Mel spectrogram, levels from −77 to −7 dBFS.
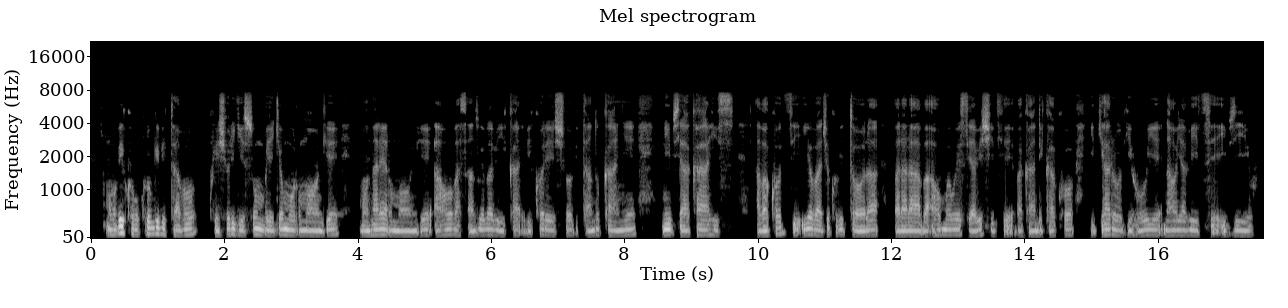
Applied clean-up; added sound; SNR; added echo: none; none; none; none.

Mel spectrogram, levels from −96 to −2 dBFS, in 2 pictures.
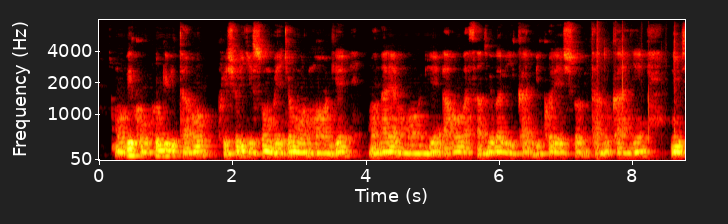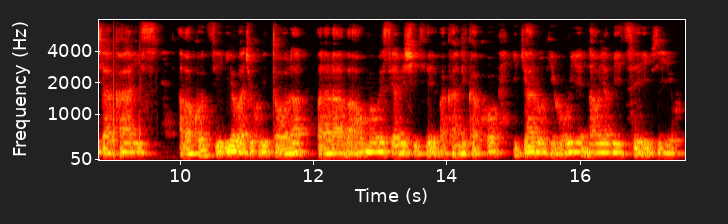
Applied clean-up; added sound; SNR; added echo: neural separator model SepFormer DNS4.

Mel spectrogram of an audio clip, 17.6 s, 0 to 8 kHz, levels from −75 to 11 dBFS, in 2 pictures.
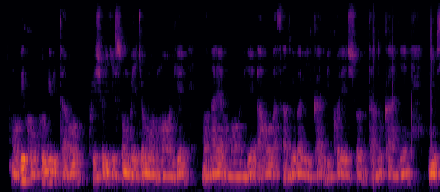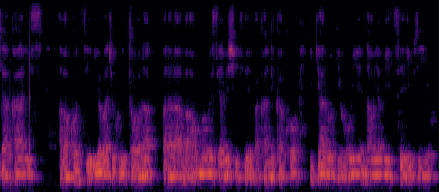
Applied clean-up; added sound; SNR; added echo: none; Run; 19 dB; reverberation time 0.5 s.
